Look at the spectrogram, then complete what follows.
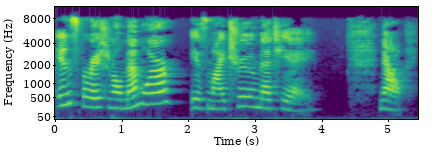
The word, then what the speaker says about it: métier: The word is métier, and it's spelled, here, I wrote it out for you.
